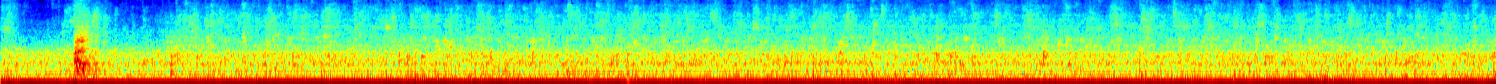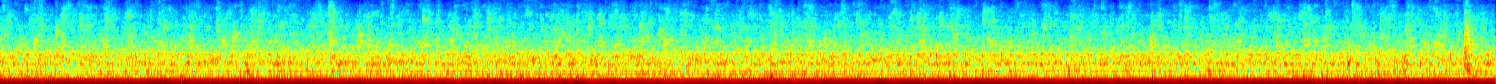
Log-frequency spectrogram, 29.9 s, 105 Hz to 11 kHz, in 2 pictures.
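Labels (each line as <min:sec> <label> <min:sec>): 0:00.0 A washing machine runs continuously. 0:29.9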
